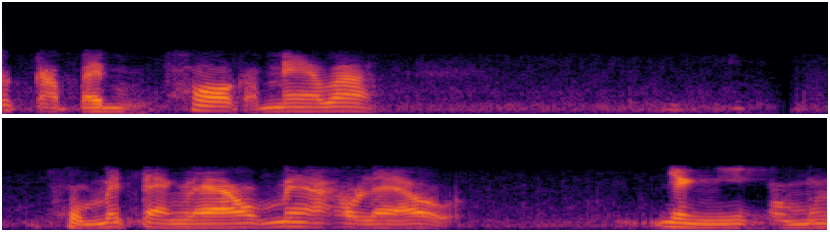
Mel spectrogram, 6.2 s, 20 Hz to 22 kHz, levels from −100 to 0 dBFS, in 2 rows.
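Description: G.729 codec damage runs through the whole of this speech clip and is plainly audible. The codec rebuilds each 10 ms frame from a vocal tract filter, a pitch predictor and a handful of pulses at 8 kbit/s, so the voice comes out slightly rough and synthetic. The line band of about 150 Hz to 3.4 kHz strips the low body and all the upper air. VoIP packet loss concealed by the speech codec breaks in four times: 0.44 to 0.56 s, 2.76 to 2.98 s, 4.29 to 4.43 s and 5.86 to 6.05 s. In each gap the decoder keeps extrapolating from its last pitch and filter settings and lowers the gain frame by frame, so the sound smears into a fading buzzy tone or coloured noise. The longest dropout, at 2.76 s, points to about 160 ms missing, scattered over 200 ms with a 120 ms run. The shortest, at 4.29 s, is around 60 ms. Because each frame builds on the one before, the voice stays weak or distorted for tens of milliseconds or more after each gap ends.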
